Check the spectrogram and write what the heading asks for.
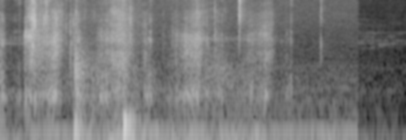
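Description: Someone biting into and chewing a KitKat wafer bar: crisp, crackly crunching that thins out and stops about three and a half seconds in.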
